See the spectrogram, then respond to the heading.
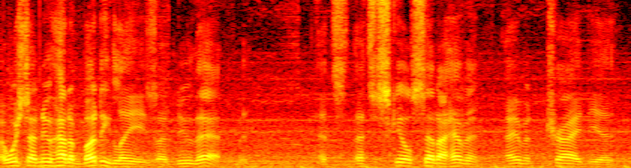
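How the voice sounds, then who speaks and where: A man races along at a very fast pace, his pitch shifting in an ordinary way, while music plays behind him. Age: 60s. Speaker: flight sim streamer. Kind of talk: casual gaming chat.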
